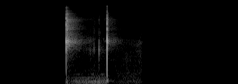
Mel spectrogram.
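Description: A small object dropped near the microphone, landing with two sharp knocks about half a second apart.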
